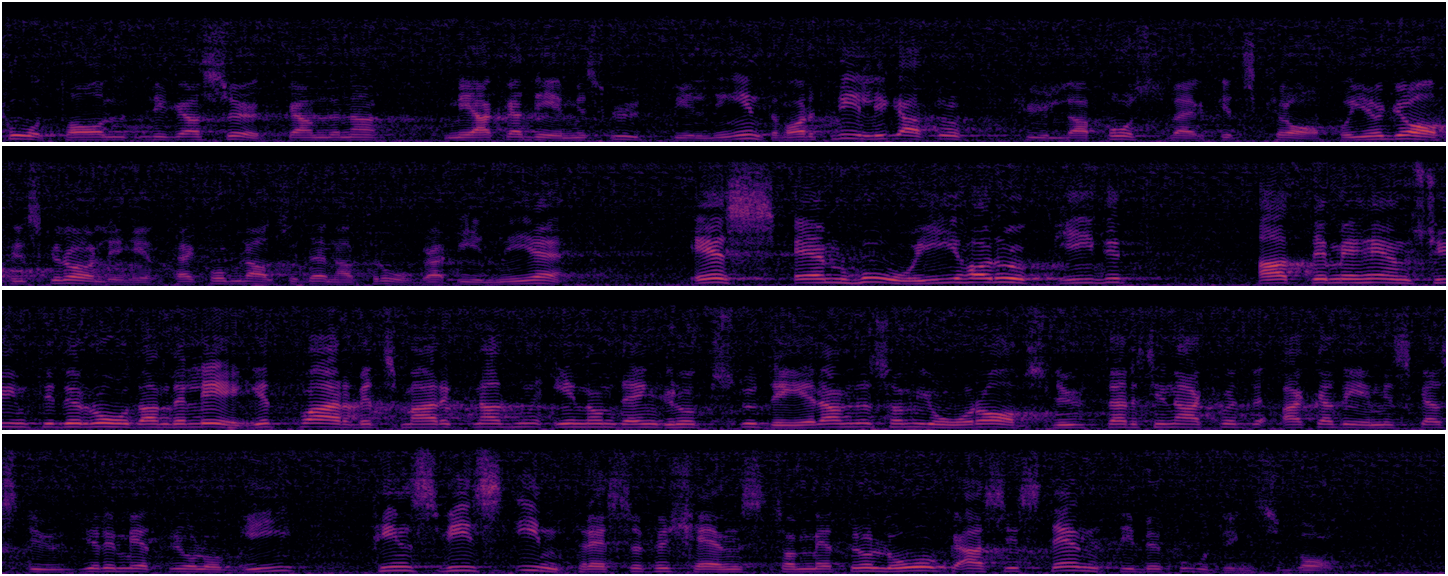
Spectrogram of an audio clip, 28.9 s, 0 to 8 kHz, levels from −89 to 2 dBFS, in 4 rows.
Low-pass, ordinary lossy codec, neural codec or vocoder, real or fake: 7.2 kHz; none; codec, 16 kHz, 16 kbps, FunCodec, trained on Chinese and English, 50 frames a second; fake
